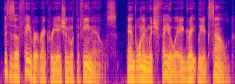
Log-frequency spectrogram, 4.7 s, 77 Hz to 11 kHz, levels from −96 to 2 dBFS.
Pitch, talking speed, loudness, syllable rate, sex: 100 Hz, 190 wpm, -17 LUFS, 6.2 syllables/s, male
